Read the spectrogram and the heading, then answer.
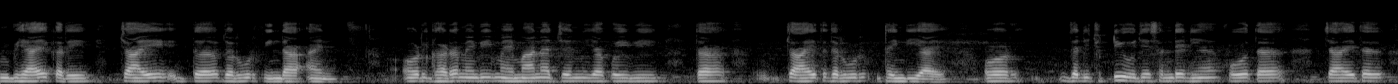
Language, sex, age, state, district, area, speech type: Sindhi, female, 45-60, Delhi, South Delhi, urban, spontaneous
